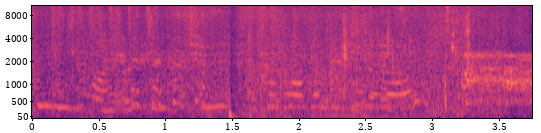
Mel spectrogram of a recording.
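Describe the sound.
Dogs bark intermittently over a steady murmur of outdoor voices during a visit by French President Emmanuel Macron to a mid-sized town, with a couple of sharp knocks breaking through the background.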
